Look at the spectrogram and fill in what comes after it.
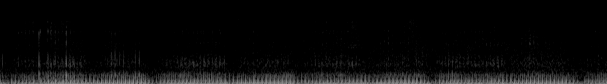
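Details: Domestic cat purring, recorded close up with an ASMR microphone indoors: a steady low rumbling vibration with fine pulsing texture, rising and falling with each breath in phases of roughly one and a half seconds, with faint soft clicks.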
